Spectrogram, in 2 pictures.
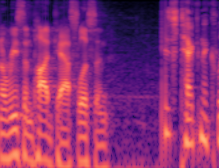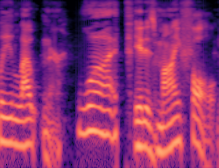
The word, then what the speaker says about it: Lautner: about it on a recent podcast listen technically Lautner what it is my fault nobody knows how it's actually pronounced because I never corrected anybody decades no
